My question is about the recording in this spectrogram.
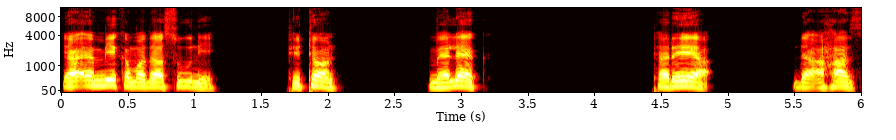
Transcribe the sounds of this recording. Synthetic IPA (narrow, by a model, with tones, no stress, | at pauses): jaː˦jɐ˦mːiː˦ka˨mɐ˦zaː˦suː˦neː˨ | pi˨tɔ˦˨n | mɛ˨lɛ˦˨k | ta˨ɾɛ˦ja˨ | da˨ʔa˨ɦa˦˨z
